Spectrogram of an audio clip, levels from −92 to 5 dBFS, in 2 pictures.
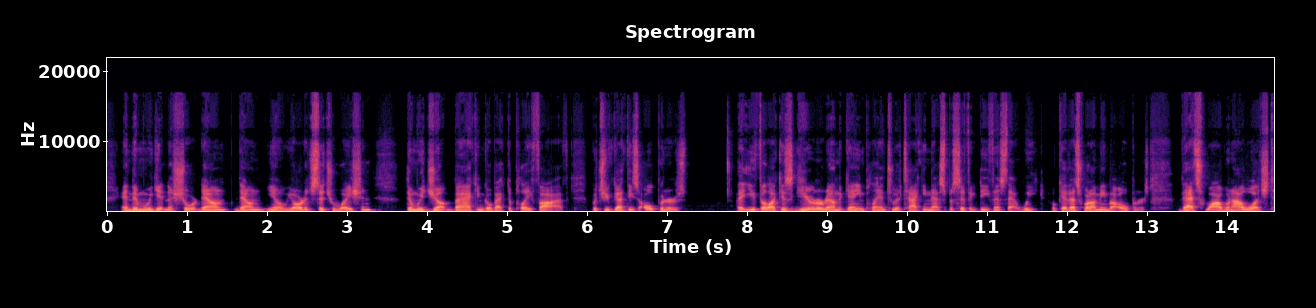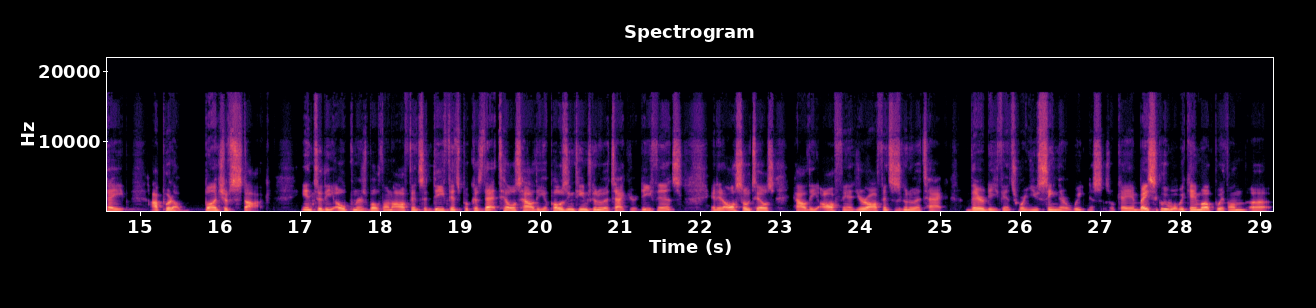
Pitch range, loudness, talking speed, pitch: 125-145 Hz, -21 LUFS, 235 wpm, 130 Hz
